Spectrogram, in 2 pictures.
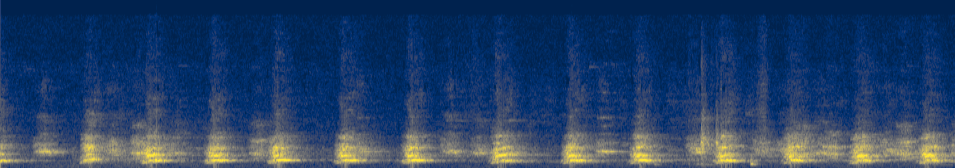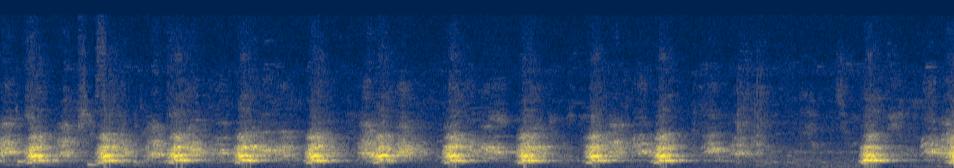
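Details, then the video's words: Rottweiler barking nonstop as heard by a neighbor, a rapid series of deep, harsh barks at about one and a half per second, steady and repetitive throughout. "The sound of this Rottweiler can be heard all day long!"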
